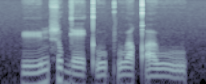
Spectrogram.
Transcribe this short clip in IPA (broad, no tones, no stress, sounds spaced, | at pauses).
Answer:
yː m ɬ u ɡ eː kʼ u pʼ uː qʼ uː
